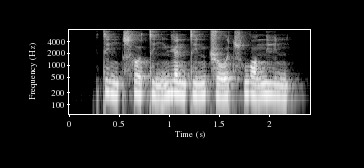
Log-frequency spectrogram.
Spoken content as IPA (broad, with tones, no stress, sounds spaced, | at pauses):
t̪ i˥˨ ŋ t͡sʰ ɤ˥˨ t̪ ḭ˨˩ ŋ n̪ j ɛ˥˨ n t̪ i˨˦ n ʈ͡ʂ o˨˦ ʊ̯ t͡sʰ w ɔ˥˨ n̪ i˥˨ n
